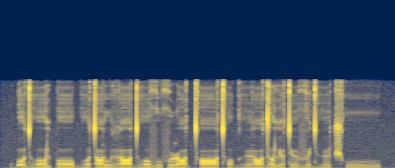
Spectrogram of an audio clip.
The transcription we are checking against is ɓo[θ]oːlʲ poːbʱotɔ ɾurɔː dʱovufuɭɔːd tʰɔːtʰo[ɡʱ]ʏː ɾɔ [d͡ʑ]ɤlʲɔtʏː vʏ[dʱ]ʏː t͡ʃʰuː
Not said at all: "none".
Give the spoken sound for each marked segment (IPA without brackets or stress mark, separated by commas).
dʱ, ɡʱ, d, dʱ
